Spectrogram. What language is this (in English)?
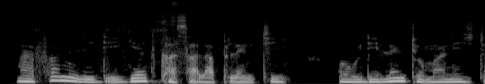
Nigerian Pidgin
